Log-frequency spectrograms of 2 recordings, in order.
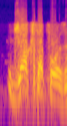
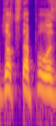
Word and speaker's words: juxtapose: Juapose. No, I've never seen it. No, man. Juxtapose is you just really comparing situations.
